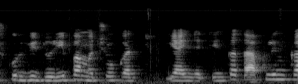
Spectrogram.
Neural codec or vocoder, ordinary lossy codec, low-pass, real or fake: none; AAC, 96 kbps; 14.4 kHz; real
